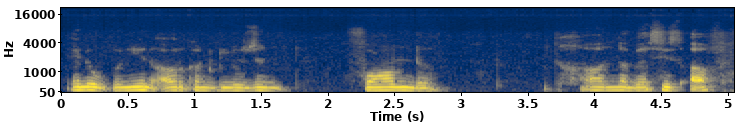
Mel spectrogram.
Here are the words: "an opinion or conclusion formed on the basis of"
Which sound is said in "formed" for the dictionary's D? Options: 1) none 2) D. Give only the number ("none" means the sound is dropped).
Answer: 2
